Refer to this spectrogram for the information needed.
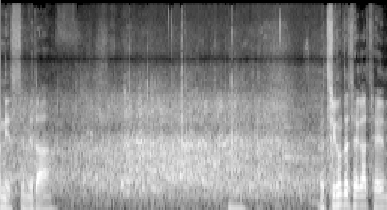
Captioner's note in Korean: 웃음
